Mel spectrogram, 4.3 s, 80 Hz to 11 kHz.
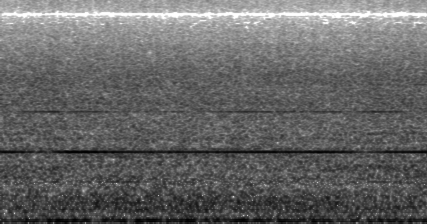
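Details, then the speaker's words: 2012 Jeep Wrangler Sport, manual, driving above 55 mph: steady thin whistle near one kilohertz over road and engine rumble; wind whistling across the roof light bar. "One is I got to do something about that light bar. I don't know if you can hear that little whistling sound or"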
